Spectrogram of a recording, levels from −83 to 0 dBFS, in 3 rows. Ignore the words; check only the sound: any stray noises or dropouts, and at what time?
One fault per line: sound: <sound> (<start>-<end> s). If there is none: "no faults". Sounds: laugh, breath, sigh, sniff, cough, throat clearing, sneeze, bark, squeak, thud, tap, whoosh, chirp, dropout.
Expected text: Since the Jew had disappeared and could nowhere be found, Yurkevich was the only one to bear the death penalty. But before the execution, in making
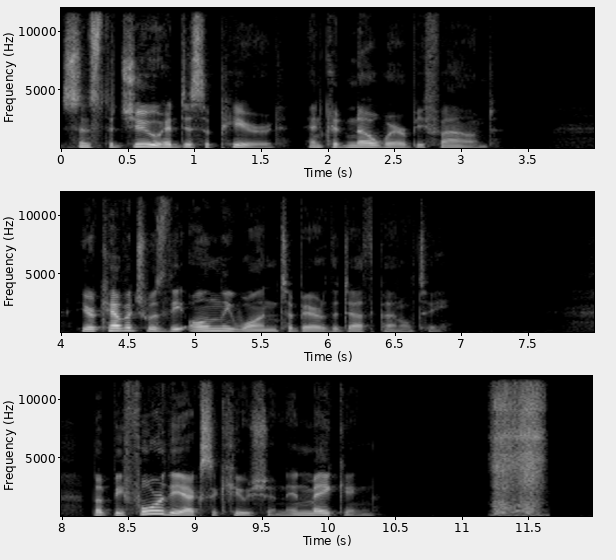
sound: sniff (11.2-11.7 s)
